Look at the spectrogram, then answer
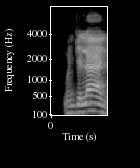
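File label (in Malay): "menjelan", Malay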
